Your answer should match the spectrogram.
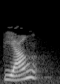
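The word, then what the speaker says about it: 𰻞: It's pronounced as biang. It's a very strange pronunciation, actually.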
